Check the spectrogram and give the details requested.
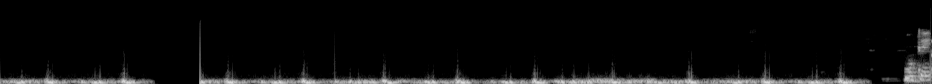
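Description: Regular heart sounds at about 79 beats a minute with a subtly doubled second sound; paradoxical splitting of S2. Brief voice at the end.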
